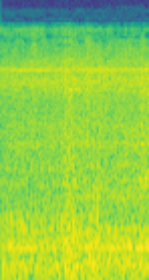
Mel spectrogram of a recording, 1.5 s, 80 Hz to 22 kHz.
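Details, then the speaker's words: 1946 South Bend Heavy 10 (10L) lathe on VFD, gearbox engaged: soft even hum and light whir from straight-cut gears meshing and releasing, no knocks or rattles; normal, very quiet running. "so there is gear noise from the gears uh meshing and uh releasing contact so that's what one is hearing now"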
